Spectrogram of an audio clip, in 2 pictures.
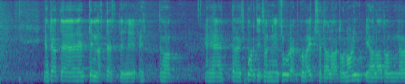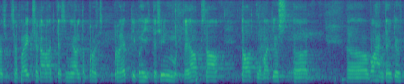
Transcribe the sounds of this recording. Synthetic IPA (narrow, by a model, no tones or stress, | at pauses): jɑt̪e̞ɑt̪ˑːe̞kindlɑst̪ːæst̪iet̪ː | t̪ːspo̞rd̪̥iso̞nːisuːɾe̞d̪̥̚kujvæjkse̞d̪̥ɑlɑd̪̥o̞no̞lympːˑiɑɑlɑd̪o̞nsykːuse̞d̪̥væjkse̞d̪̥ɑlɑd̪̥ke̞sniø̞ld̪̥ɑpo | pro̞je̞kt̪ipɤɦist̪esynd̪must̪e̞jɑoksɑː | t̪ɑot̪ˑle̞vɑd̪̥just̪ | vɑɦe̞nd̪̥e̞jd̪̥jus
